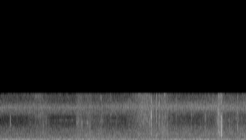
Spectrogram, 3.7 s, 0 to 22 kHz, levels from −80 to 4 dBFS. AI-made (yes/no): yes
